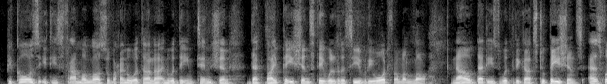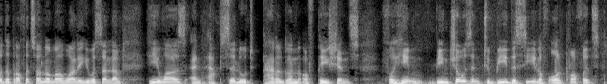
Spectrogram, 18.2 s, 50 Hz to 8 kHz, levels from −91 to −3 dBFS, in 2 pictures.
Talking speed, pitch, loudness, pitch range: 175 wpm, 115 Hz, -18 LUFS, 100-130 Hz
